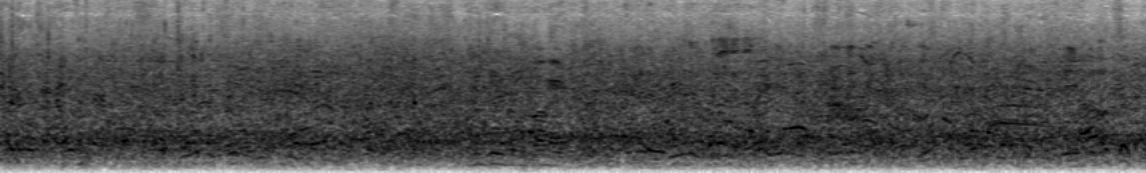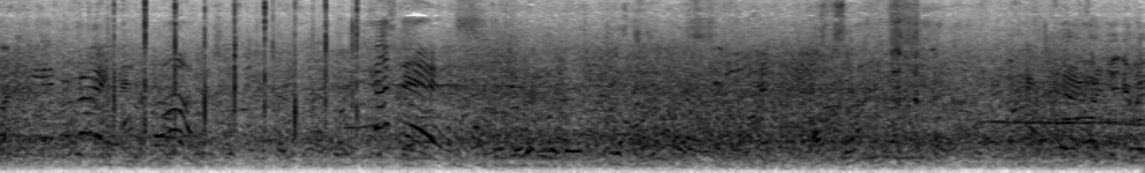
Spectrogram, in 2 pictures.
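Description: Young men laugh and chat nearby.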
